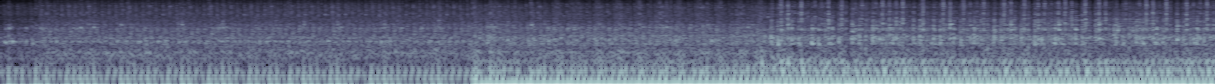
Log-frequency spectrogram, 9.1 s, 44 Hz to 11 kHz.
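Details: Massey Ferguson 35X diesel tractor at 800 rpm with the original exhaust, before the new QTP silencer goes on: steady, even diesel chug settling to idle with no knocks or misses; normal idle.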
